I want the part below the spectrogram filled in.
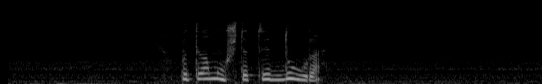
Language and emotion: Russian, angry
